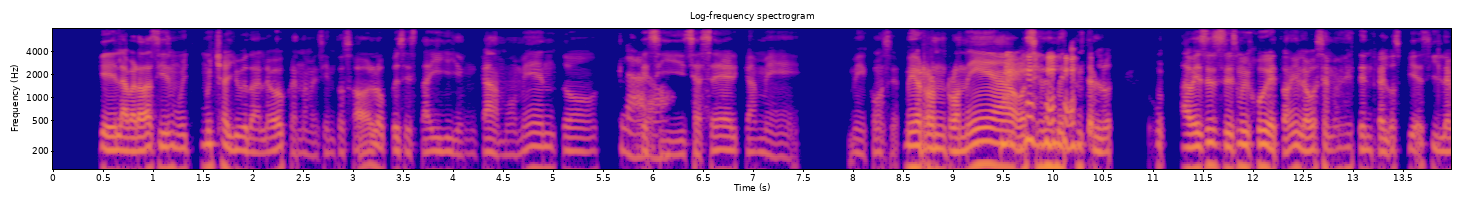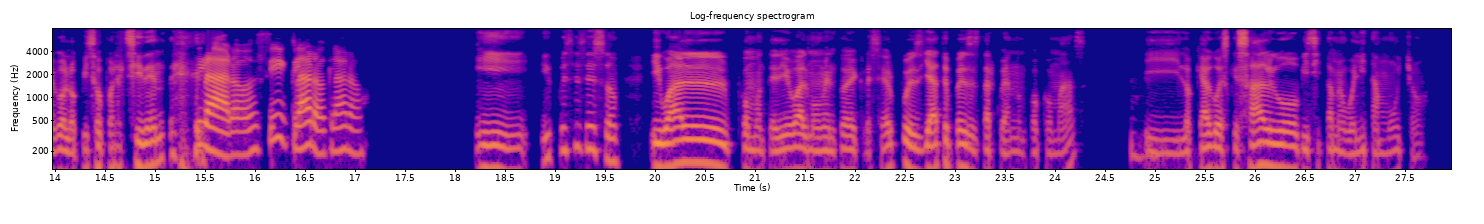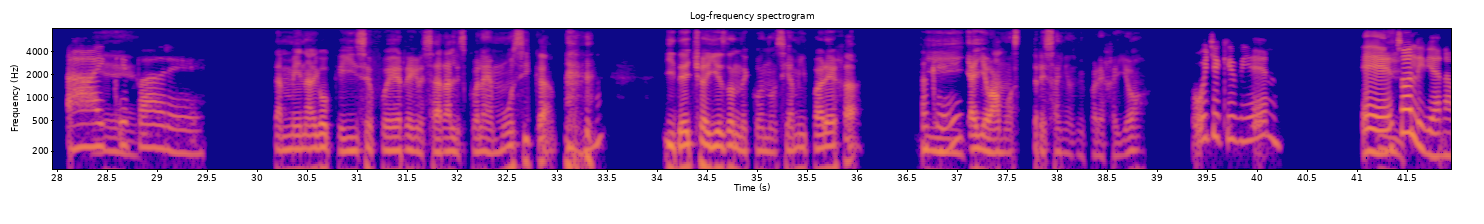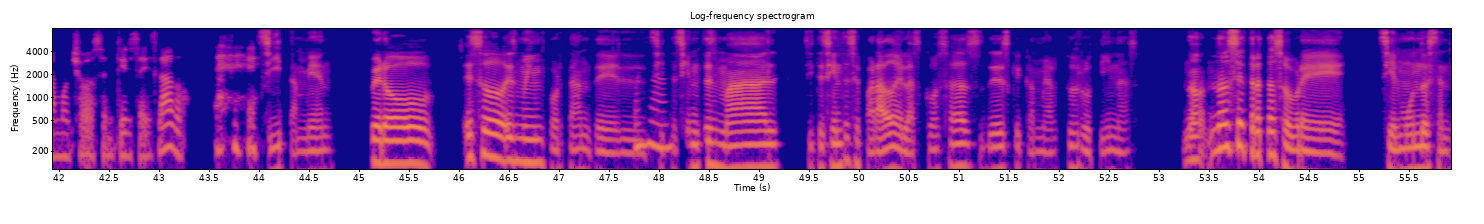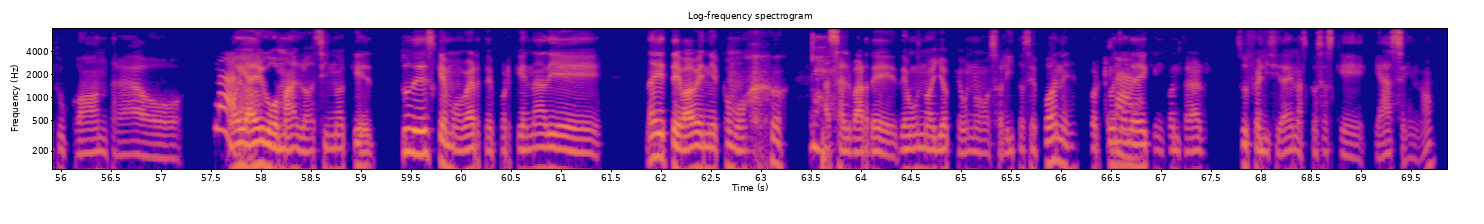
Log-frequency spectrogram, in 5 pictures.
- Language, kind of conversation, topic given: Spanish, podcast, ¿Qué haces cuando te sientes aislado?
- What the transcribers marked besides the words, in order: laugh; chuckle; chuckle; other background noise; chuckle; laughing while speaking: "como"; chuckle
